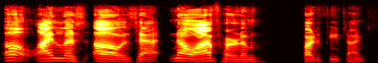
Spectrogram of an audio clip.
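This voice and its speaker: A middle-aged man with an American accent chatting casually as a podcast co-host, in a halting way that often repeats words. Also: medium pitch, bright, forceful tone. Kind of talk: casual chat.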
